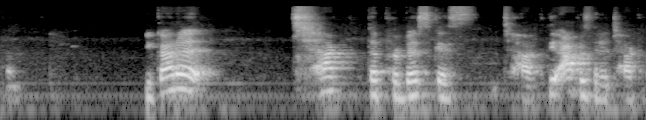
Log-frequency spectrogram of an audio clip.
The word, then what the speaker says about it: proboscis: proboscis which is weird we say probiscus because it's spelled with an O a proboscis proboscis English is weird was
